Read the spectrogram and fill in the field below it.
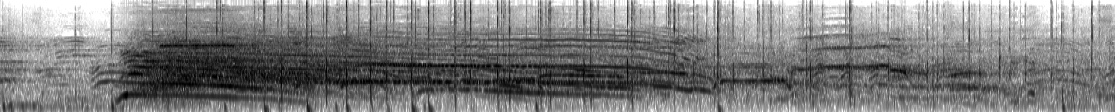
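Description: Young girls cheer and shriek loudly.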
